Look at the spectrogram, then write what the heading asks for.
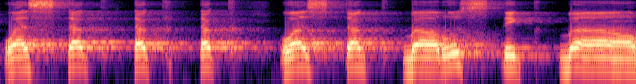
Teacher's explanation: Wastakbaru istikbara, wastak kaf itu ada hamesnya. Wastak bukan qalqalah, bukan pula dia tidak menimbulkan apa-apa, tapi dia itu menimbulkan suara yang khas ya, yang kecil, meleleh sedikit.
